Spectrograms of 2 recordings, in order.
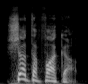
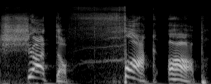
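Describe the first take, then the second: First: Said in the usual way. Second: Much higher and very slow, stretching each word; a long, high, fed-up shut the fuck up; drawn-out exasperation. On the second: Real, not acted. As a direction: drag it out in total disbelief. Exasperated retort to celebrities.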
